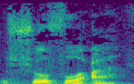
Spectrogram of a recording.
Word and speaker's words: شفعة: فصل في أحكام الشفعة، وهي بسكون الفاء، وبعض الفقهاء يضمها يعني شفعة.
